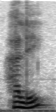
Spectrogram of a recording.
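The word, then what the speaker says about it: עלה: La feuille en hébreu se dit hal. C'est un aï, un lamed et un e prononcé à la c'est les mêmes lettres.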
